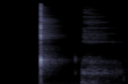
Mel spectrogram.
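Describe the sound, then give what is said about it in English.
A single sharp crack as an energy drink can is opened, followed by a short, soft fizzing hiss that fades out. “I'm going to quickly crack open my drink. Sorry, everybody. Do you want me to see if the noise catches on?”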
